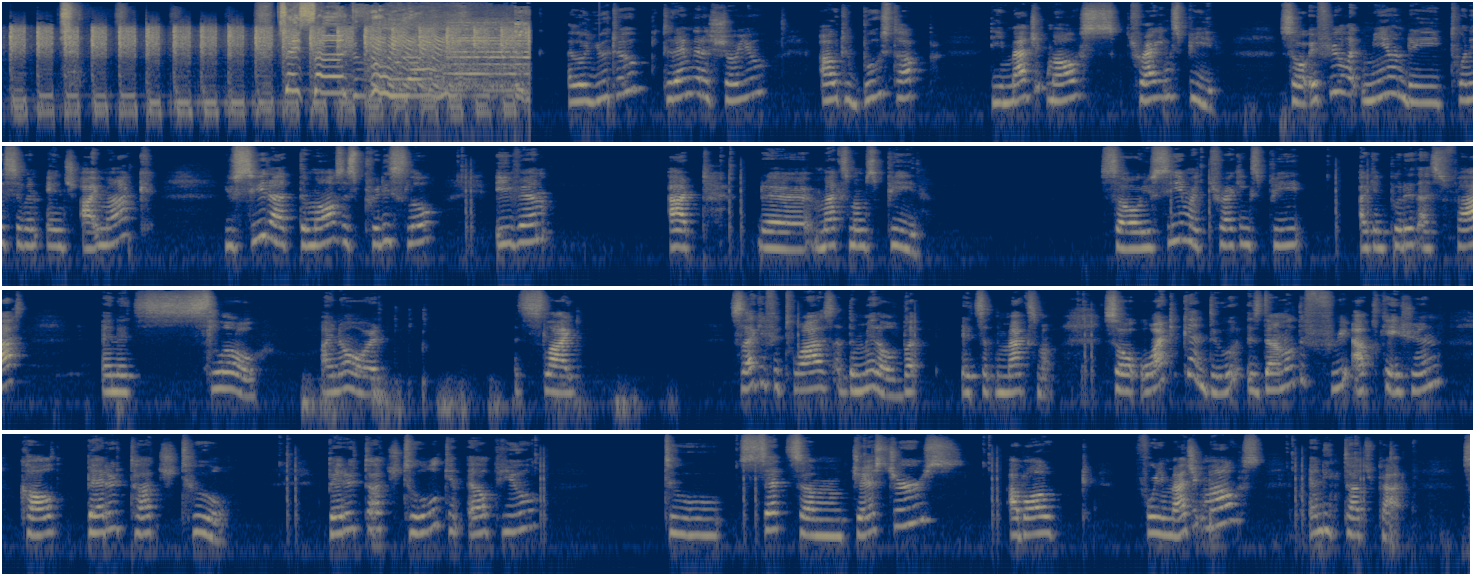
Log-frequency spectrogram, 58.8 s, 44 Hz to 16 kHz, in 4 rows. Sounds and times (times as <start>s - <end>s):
Speech: 5.7s - 9.2s, 9.9s - 12.2s, 12.8s - 16.2s, 17.0s - 19.0s, 19.7s - 20.2s, 21.4s - 24.0s, 25.7s - 27.7s, 28.3s - 29.7s, 30.4s - 35.2s, 36.7s - 46.4s, 47.4s - 49.6s, 50.8s - 54.7s, 55.5s - 58.2s.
